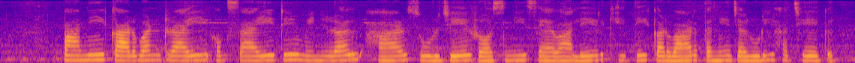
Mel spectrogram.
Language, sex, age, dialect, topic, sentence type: Magahi, female, 18-24, Northeastern/Surjapuri, agriculture, statement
